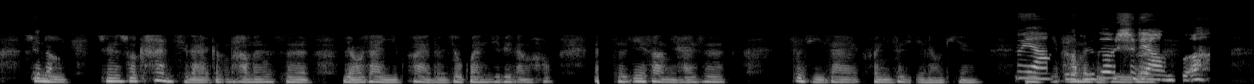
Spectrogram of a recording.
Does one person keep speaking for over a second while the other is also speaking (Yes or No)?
Yes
